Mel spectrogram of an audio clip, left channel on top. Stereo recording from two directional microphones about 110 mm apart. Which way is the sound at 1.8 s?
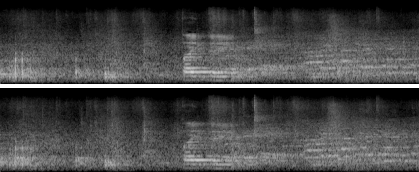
15° left (ahead or behind).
